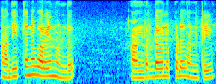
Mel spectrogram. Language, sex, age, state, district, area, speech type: Malayalam, female, 18-30, Kerala, Kottayam, rural, spontaneous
